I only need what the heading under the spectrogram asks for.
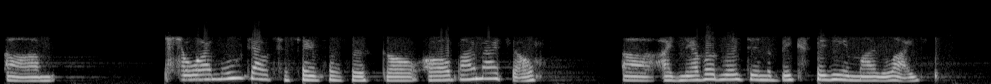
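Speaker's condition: ALS; limb onset in right foot, symptoms about a year before diagnosis, year of testing, uses Beasy board transfer board; hard to breathe and speak, voice may sound weak or hard to understand, paces speech with breathing

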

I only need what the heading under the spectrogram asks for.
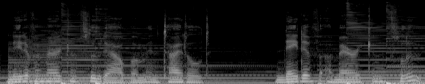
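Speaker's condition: No condition

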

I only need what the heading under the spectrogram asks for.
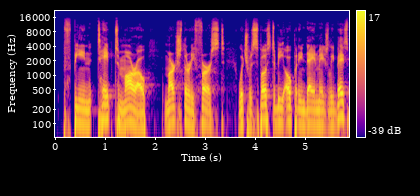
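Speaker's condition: No condition

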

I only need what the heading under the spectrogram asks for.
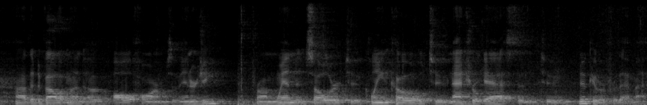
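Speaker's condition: No condition

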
